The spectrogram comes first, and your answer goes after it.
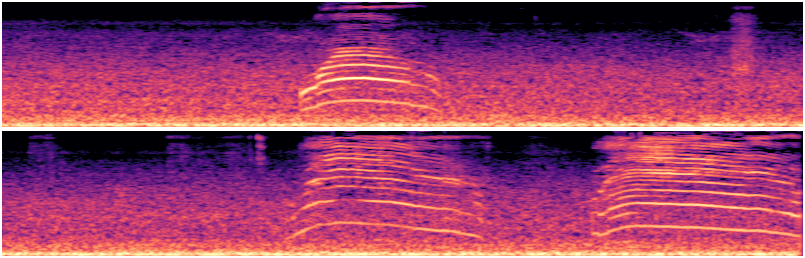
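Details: Kitten that misses its mother gives three brief bright meows, one near the start and two close together at the end, each rising then falling, separated by a quiet stretch of background hum.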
